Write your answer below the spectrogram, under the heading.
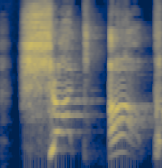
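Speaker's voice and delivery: put-on very high, sudden yell. Retelling how a friend turned around in a theater: imitating him yelling. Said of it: "whipped his head around and yelled".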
